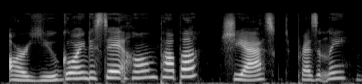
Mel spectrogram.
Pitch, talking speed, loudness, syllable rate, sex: 255 Hz, 180 wpm, -17 LUFS, 5.1 syllables/s, female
